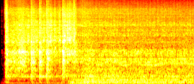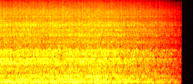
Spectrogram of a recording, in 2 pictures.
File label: Starting car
